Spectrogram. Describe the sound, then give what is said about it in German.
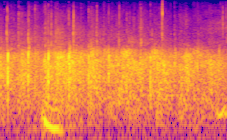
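Steady audience applause of welcome, a dense wash of many hands clapping at a fairly even loudness throughout, with a faint voice briefly audible beneath it. “So, herzlich willkommen. Applaus”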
